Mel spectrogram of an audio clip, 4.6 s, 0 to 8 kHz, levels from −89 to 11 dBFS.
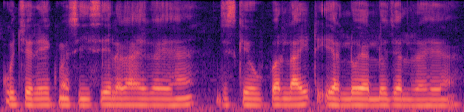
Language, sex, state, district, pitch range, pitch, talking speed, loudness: Hindi, male, Jharkhand, Ranchi, 125-130 Hz, 125 Hz, 195 wpm, -17 LUFS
